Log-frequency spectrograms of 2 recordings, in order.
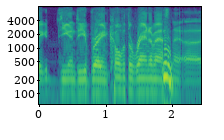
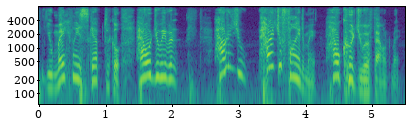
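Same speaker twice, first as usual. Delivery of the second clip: higher, tense distrustful voice; suspicious character voice; 12 semitones higher than usual. Acted. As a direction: press him, high and wary.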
